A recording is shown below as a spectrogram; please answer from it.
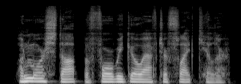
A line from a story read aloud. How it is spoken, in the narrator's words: I said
